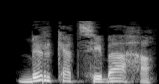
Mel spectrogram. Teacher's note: The ta marbuta is pronounced as a T at the end of the first word, but not the second.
